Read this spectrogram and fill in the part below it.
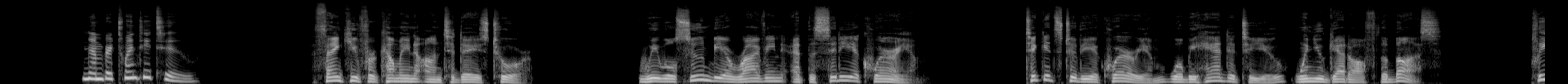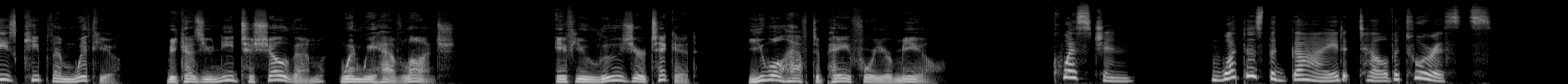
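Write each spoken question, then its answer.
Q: What does the guide tell the tourists?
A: Keep their aquarium tickets, because they must show them at lunch.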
